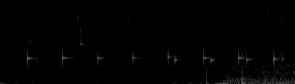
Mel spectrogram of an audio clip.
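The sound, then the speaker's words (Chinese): Dark soy sauce spilled from a knocked-over jar spreads across a table and drips off its edge: about nine small, bright plinking drops falling in a fairly steady rhythm, each with a short ringing tone, over a soft hiss that grows slightly toward the end. “乌黑的液体洒了出来，慢慢地从桌上摊开，蔓延到桌边，一点一滴的落下。”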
